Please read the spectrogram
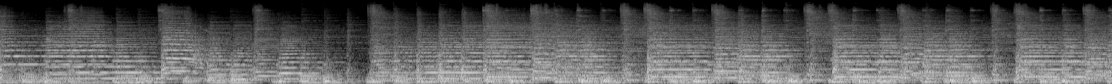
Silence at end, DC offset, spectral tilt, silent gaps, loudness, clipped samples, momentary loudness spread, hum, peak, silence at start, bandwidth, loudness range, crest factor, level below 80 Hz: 0 s; under 0.1%; -5.5 dB/octave; none; -16 LUFS; under 0.1%; 4 LU; none; 0 dBFS; 0 s; 18.5 kHz; 2 LU; 14 dB; -30 dBFS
